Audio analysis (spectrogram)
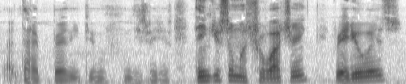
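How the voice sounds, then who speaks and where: A man hosting a video with casual, off-the-cuff commentary, halting and often repeating himself. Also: medium pitch, expressive, warm tone. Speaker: vlog host.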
